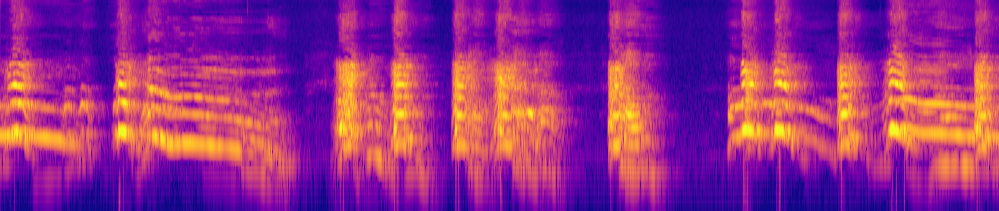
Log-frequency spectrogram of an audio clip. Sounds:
Dog, Howl, pets, Animal, canids

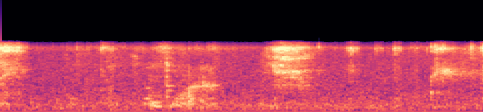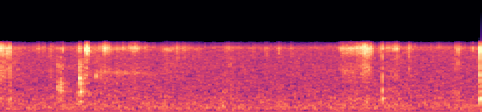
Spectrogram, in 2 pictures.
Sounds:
Speech

